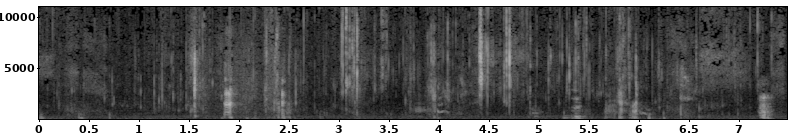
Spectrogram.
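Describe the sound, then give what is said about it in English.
Two small dogs grunt and chew, with wet smacking, crunchy bites and snuffly snorts coming in irregular bursts over a faint steady background hum. “Kind of smaller dogs.”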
